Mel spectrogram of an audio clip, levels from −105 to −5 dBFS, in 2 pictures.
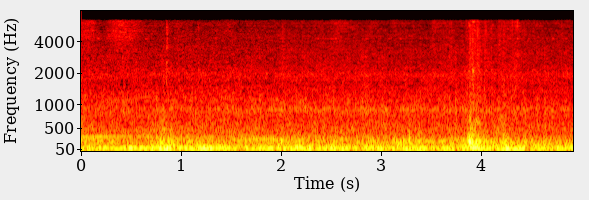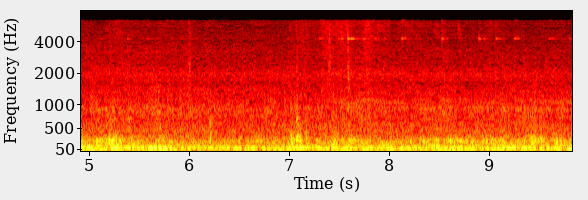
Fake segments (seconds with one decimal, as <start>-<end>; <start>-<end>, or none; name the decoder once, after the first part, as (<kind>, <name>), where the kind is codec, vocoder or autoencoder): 1.9-6.1 (vocoder, Vocos); 6.7-9.8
